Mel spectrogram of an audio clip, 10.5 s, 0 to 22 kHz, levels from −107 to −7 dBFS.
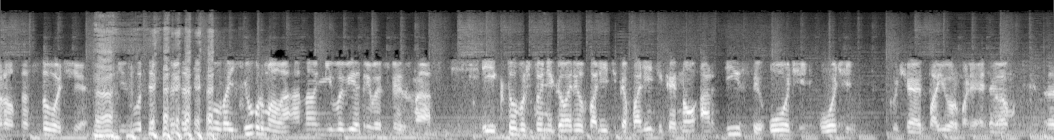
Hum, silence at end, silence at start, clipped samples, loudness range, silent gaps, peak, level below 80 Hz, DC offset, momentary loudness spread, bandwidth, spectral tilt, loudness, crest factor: none; 0 s; 0 s; under 0.1%; 2 LU; none; -2 dBFS; -30 dBFS; 0.2%; 5 LU; 15.5 kHz; -5 dB/octave; -15 LUFS; 12 dB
